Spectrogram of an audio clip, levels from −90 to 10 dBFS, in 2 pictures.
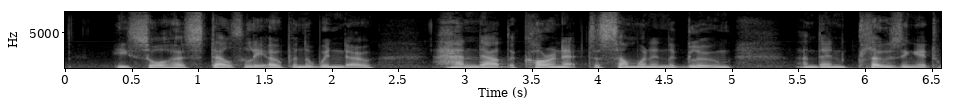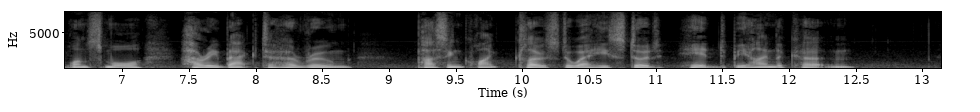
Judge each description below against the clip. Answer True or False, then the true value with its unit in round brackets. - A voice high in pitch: False (105 Hz)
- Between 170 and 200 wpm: True (175 wpm)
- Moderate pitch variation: True (3.0 semitones)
